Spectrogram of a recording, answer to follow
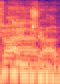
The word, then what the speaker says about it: Weintraub: none of that would become a script until producer Jerry Weintraub, don't know how you pronounce Traub? it. Weintraub? Weintraub. It's Weintraub, and it's German as hell, that name.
